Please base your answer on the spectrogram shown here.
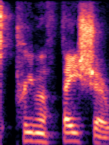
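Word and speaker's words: prima facie: one distinction a second distinction is absolute versus primo facial rights that's how you pronounce that second word it's latin it means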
